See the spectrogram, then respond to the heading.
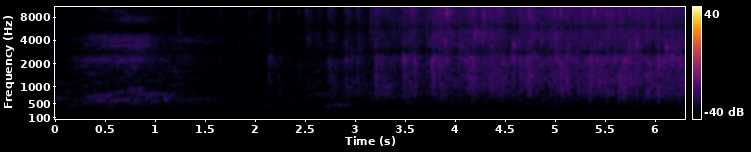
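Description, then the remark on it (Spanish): A church audience breaks into applause and praise to God that starts scattered and swells into steady, dense clapping, with a few raised voices calling out near the start. “Porque eso merecía un aplauso y un gloria a Dios.”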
